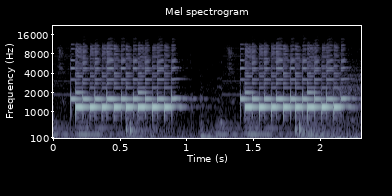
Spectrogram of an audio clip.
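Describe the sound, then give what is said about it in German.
A mobile phone rings inside a cable car gondola in two clear bursts, each a rapid trilling warble lasting about a second with a short pause between, loud. “Doch jetzt nicht, denn mein Handy klingelte.”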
